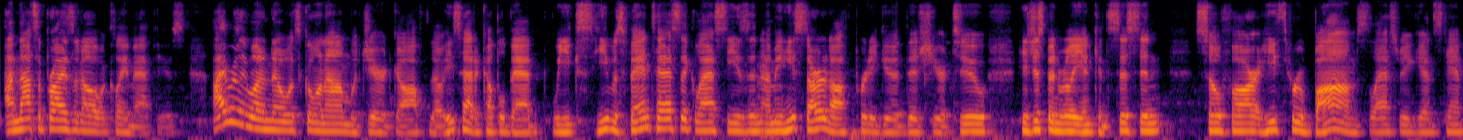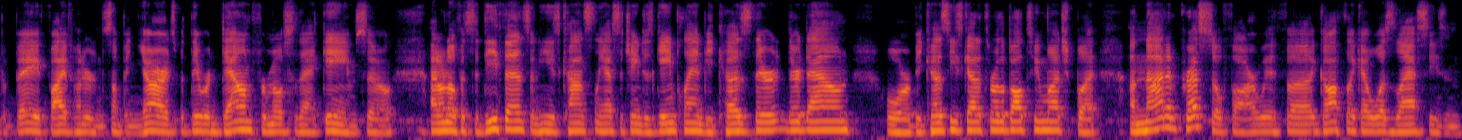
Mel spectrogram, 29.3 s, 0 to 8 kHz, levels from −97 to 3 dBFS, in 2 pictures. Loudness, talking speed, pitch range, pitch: -29 LUFS, 235 wpm, 115-135 Hz, 125 Hz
